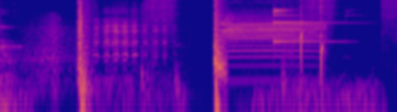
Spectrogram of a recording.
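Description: Two distinct sheep bleats from the Minecraft video game, each a short wavering cry separated by a pause, close and clear with no talking.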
